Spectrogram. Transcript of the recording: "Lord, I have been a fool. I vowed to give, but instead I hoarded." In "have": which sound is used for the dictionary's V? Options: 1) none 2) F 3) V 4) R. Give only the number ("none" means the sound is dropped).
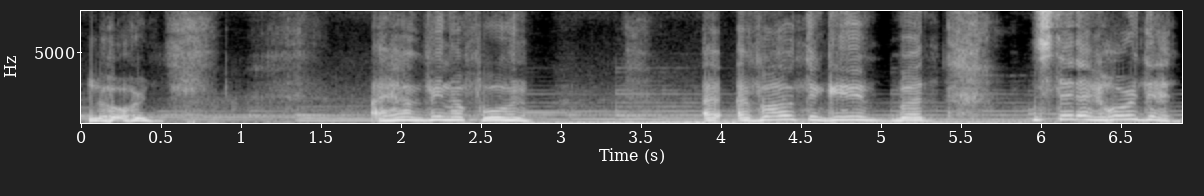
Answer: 3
